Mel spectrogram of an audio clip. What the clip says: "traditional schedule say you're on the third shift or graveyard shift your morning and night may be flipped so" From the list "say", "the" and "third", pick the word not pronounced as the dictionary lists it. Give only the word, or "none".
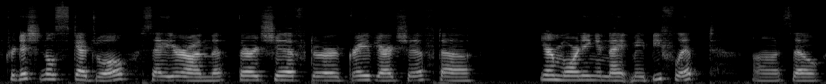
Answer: none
